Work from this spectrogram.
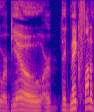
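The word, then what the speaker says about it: Beaux: most of the videos my name is Bo it's not spelled Bo it's spelled b auau because of the Cajun influence of my name and I remember growing up most kids couldn't spell my name like everybody would always call me beu or Boo or they'd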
